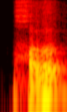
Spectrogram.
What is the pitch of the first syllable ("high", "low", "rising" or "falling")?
rising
